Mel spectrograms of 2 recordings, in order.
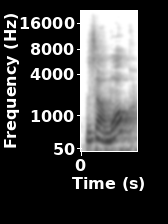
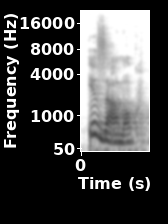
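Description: First: Замок as заМОК; замок with final-syllable stress; stress on last syllable. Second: Замок as ЗАмок; замок with first-syllable stress. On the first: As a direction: punch МОК in замок, rising. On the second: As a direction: lean on ЗА in замок, falling. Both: Shown as a demonstration. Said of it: "зміна наголосу змінює значення слова".

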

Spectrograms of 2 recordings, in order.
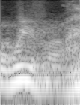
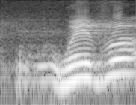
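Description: First: Weaver said with an "ee" vowel, WEE-ver; second pronunciation attempt. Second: Weaver said with an "ay" vowel, WAY-ver; first pronunciation attempt. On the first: Preacher offering the reverend another try, "WEE-ver" for Weaver. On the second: Preacher unsure of the reverend's name, trying "WAY-ver" for Weaver. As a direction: say Weaver as "WAY-vuh". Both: Shown as a demonstration. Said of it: "I can't pronounce your name".

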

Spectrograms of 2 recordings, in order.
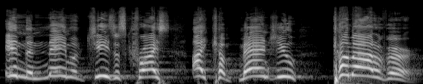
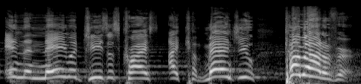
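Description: First: Stern command read from Scripture, louder on come out of her; Paul's rebuke read aloud, swelling loud at the end; read commanding exorcism. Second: Retold command, rising to a louder come out of her; Paul commanding the spirit, building to a loud finish; acted exorcism command. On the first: A narrator's reading. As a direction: order the spirit out, building to a louder final line. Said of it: "said to his spirit". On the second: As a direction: cast the demon out, loudest at the end. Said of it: "And he said".

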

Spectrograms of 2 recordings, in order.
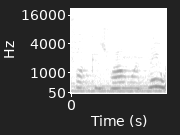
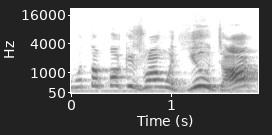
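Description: First: Much softer, higher incredulous echo. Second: Higher, punchy comeback landing hard on YOU; angry retort. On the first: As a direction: throw the question back under the breath. Throws the question back, incredulous. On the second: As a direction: fire the question back, loud by the end. Turns the question back angrily. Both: Acted.

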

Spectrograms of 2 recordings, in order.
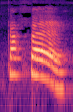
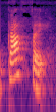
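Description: First: "Café" with a loud, held FÉ; "Café" pitched up, final syllable stretched; stressed last syllable. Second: Said in the usual way. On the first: Shown as a demonstration. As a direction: lean hard on the FÉ in "Café". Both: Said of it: "Qual é a sílaba mais forte".

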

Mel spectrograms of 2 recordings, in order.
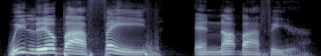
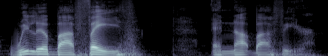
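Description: First: Slow, louder second take; emphatic repeat. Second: Said in the usual way. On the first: Shown as a demonstration. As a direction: hammer the repeat home. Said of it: "repeats line louder". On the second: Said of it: "first take".

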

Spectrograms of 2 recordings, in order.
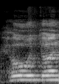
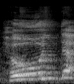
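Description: First: حوت said as "hootun"; damma tanween. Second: High حوت stopped on a released t; sukun ending. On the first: Teacher repeats for pupils, حوت ending in -un. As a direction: add -un to the end of حوت. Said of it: "في الضمة أو في التنوين". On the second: Teacher repeats for pupils, حوت ending on bare t. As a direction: say حوت with no final vowel. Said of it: "وفي السكون يبقى تاء". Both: Shown as a demonstration.

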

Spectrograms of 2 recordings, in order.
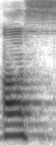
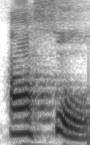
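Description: First: আস ending cleanly on a long s; no vowel or push after the s in আস; no bounce. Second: আসো with an extra "o" pushed after the s; wrongly bounced s. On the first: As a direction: let আস trail into a plain hiss. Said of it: "এখানে কোনো ধাক্কা নাই". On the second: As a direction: add a bouncing vowel to the end, আসো. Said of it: "এটা বলছি না". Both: Shown as a demonstration.

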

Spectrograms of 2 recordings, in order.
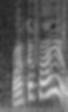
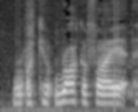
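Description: First: "Rockify" rising high, delighted at the new word; amused surprise. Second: Said in the usual way. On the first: Real, not acted. Painter savoring her made-up word "Rockify" with surprise. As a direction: question "Rockify" back to yourself, tickled. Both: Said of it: "that's a good word".

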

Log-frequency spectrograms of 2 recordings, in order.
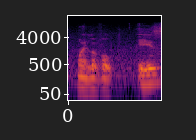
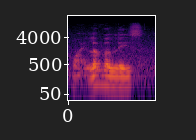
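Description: First: "my level is" slowly, a break before "is"; slow, separated "my level is"; unlinked words. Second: "my lovelies" joined up, L carried onto is as "liz"; smoothly linked, clear L in "my lovelies"; linked final L. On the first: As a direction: keep the dark L of "level" apart from "is". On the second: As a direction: pull the L into the next vowel in "my lovelies". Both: Shown as a demonstration.

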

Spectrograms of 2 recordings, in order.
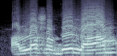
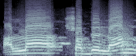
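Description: The two takes are said the same way.

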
